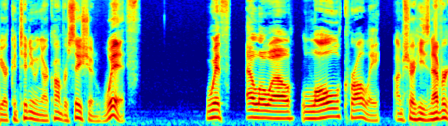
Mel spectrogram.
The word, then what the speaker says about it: Lol: And she goes, "Lol." And I go, "It's pronounced LOL Cwley.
